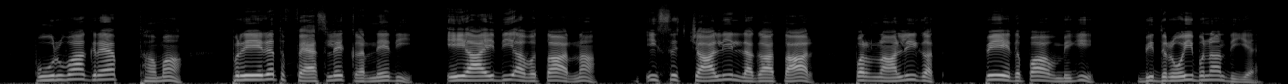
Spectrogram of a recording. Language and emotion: Dogri, disgusted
